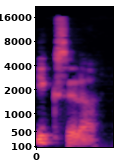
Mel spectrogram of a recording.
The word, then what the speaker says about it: ήξερα: I knew is ήξερα. Ήξερα. – Ήξερα. – So again, another common verb, know, using ή to get an extra syllable, ήξερα.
